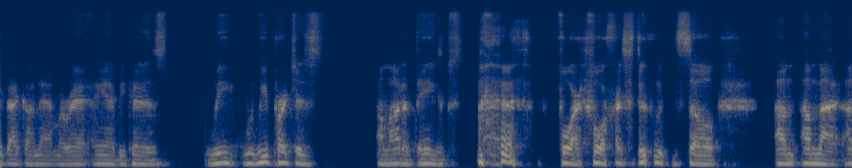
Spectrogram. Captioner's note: laughs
